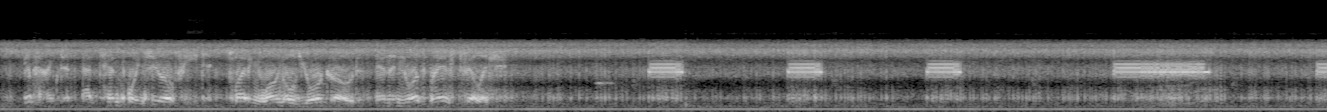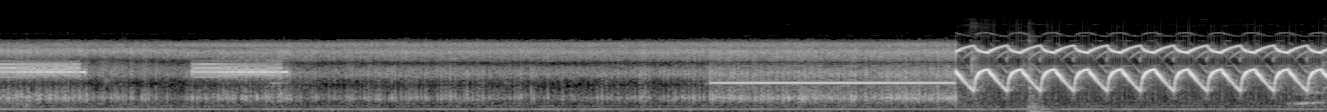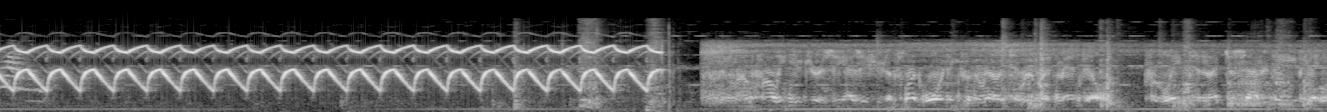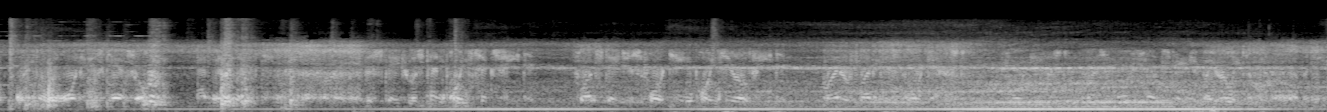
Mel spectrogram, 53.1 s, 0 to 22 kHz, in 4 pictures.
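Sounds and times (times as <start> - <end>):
radio static: 0.0 - 20.4, 26.0 - 27.1, 31.2 - 53.0
steady warning alarm tone: 5.9 - 7.0, 7.8 - 8.4, 9.2 - 9.7, 11.1 - 12.2, 20.3 - 53.0
siren-like warble: 20.4 - 53.0
warbling data tone bursts: 20.4 - 53.0.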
